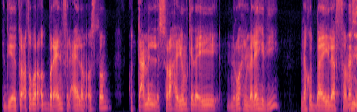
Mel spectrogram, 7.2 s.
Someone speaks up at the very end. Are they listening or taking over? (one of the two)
taking over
